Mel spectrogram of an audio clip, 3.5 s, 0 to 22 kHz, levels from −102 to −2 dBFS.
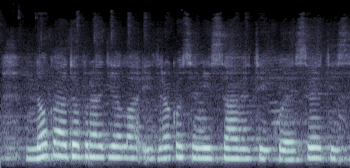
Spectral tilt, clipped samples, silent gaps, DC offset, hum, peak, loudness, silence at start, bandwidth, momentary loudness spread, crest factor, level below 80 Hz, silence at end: -6.5 dB/octave; under 0.1%; none; under 0.1%; none; -8 dBFS; -23 LUFS; 0 s; 10.5 kHz; 5 LU; 14 dB; -88 dBFS; 0 s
